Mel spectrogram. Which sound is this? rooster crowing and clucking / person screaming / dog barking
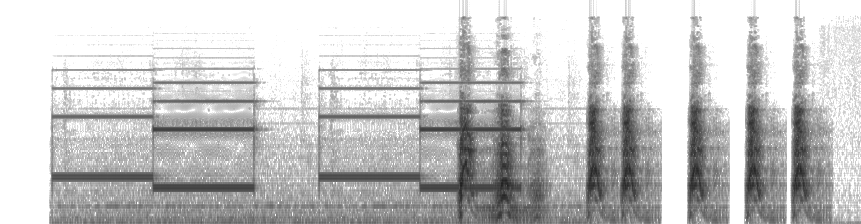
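dog barking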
